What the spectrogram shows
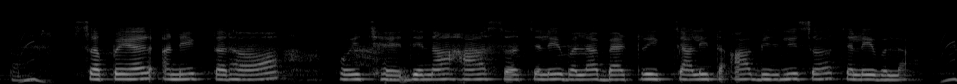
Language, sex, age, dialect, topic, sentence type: Maithili, female, 18-24, Eastern / Thethi, agriculture, statement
